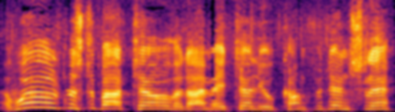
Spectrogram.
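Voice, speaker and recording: A man's voice: very high voice, animated, brisk, creaky, a bit bright, full character voice. An actor playing Doctor Watson as a genial older Englishman, chatty and avuncular, in a 1940s radio drama. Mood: genial, nostalgic. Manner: chatty, avuncular, old-fashioned.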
